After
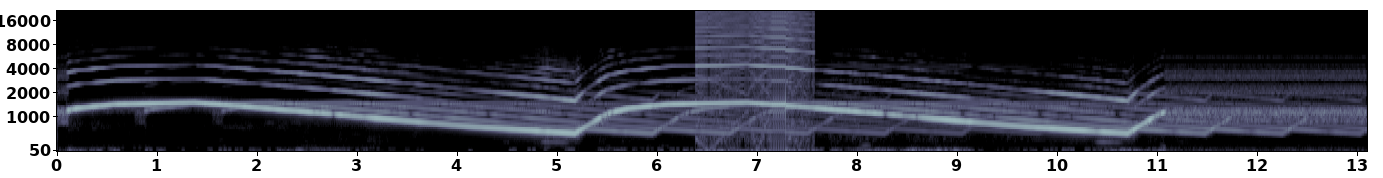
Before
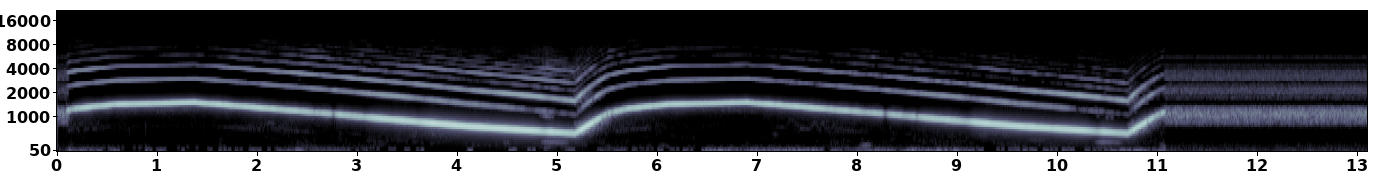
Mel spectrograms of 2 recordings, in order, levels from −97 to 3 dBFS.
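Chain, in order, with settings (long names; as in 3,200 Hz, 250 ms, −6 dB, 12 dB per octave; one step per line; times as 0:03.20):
0:06.38–0:07.57: each half-wave held at its own peak
comb filter 2.5 ms, depth 43%
compressor whose output falls as the input rises −26 dBFS, ratio −1
delay with a band-pass on its return 774 ms, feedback 63%, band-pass 850 Hz, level −19 dB
buffer that repeats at 0:07.14, samples 1,024, times 5
level −7.5 dB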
